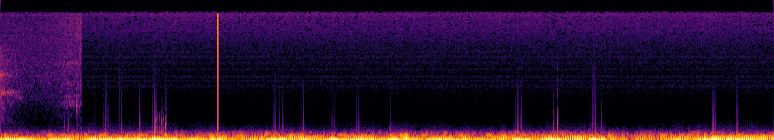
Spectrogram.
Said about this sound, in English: And they placed a seismometer at the base of Castleton Tower, employed two climbers that placed another seismometer at the top, and what they heard was a heartbeat that registers in tandem with our own.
